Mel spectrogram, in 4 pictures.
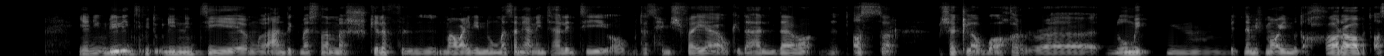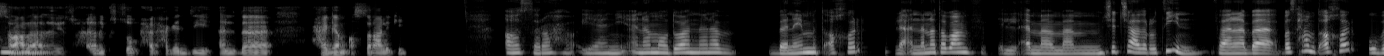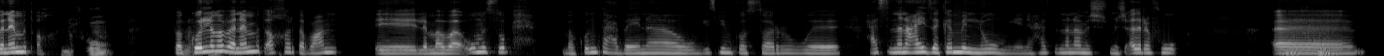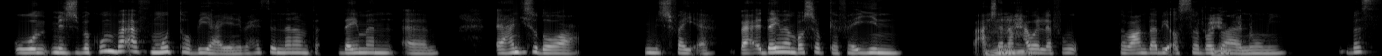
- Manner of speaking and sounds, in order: tapping; in English: "روتين"; in English: "مود"
- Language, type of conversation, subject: Arabic, advice, إزاي أقدر أبني روتين صباحي ثابت ومايتعطلش بسرعة؟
